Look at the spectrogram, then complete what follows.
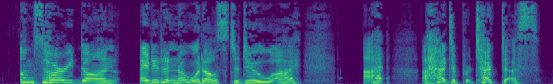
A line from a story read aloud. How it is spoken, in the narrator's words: he choked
